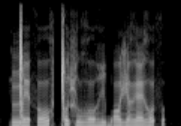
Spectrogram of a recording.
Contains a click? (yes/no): yes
